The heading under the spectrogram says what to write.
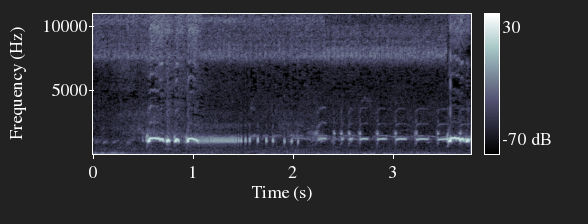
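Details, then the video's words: Local zebra dove in fast 'ngayer engkel' song, intended to get other birds singing: a loud rolling coo, then a long series of short, evenly spaced notes slowing down, ending with another roll. "Suara perkutut lokal gacor ngayer engkel cepat mengajak gacor ampuh buat pancingan"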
